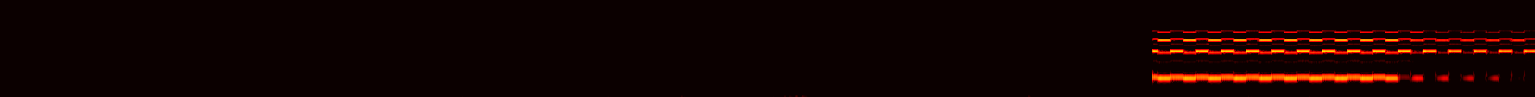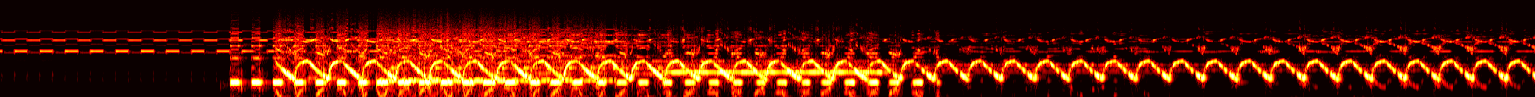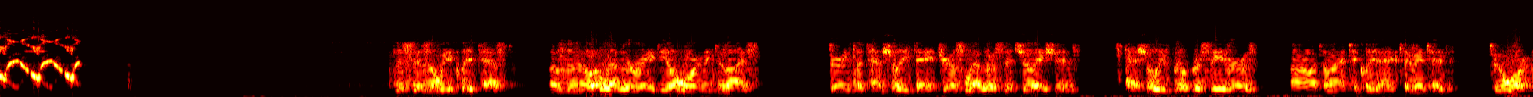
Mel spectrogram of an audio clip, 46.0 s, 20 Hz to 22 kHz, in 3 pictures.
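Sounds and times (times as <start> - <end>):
steady alarm tone: 11.5 - 31.5
pulsing alarm tone: 11.6 - 31.5
fast yelp siren: 17.5 - 31.5.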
